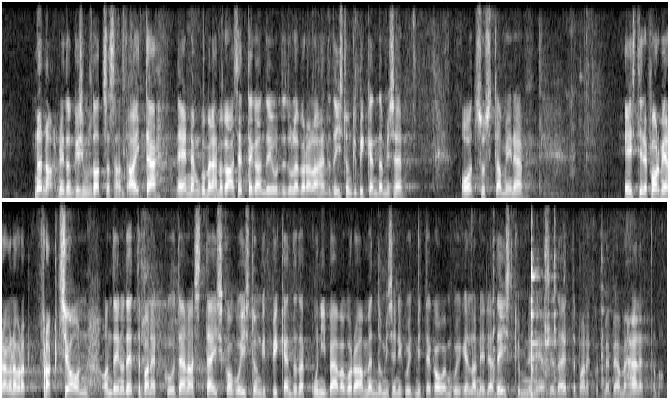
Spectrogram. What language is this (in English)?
Estonian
